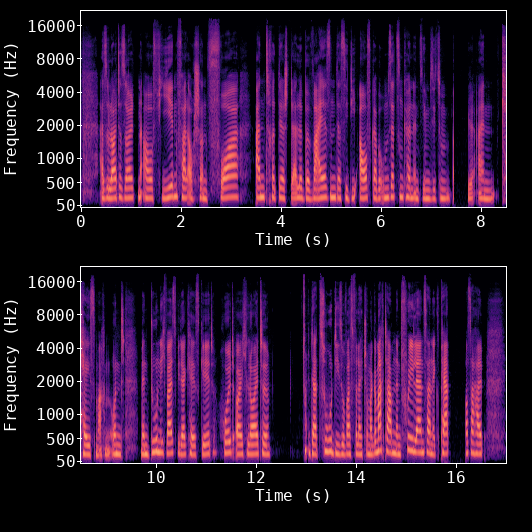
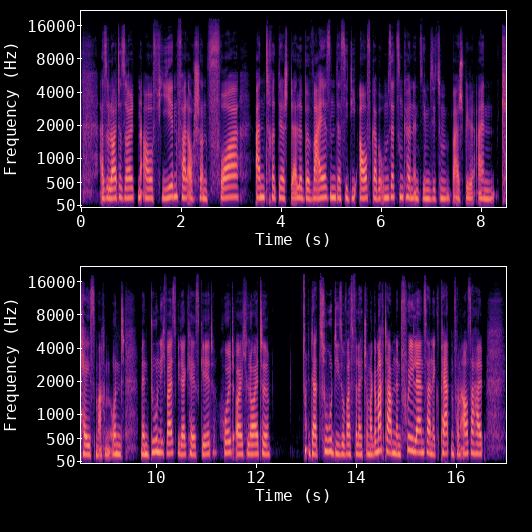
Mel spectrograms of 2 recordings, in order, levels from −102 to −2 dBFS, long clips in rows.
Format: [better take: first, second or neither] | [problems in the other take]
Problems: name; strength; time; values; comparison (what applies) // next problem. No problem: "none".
second | audio cutting out; at 7.5 s and at 16 s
